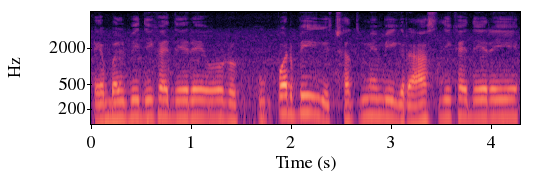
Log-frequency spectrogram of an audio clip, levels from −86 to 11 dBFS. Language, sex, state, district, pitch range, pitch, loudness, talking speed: Hindi, male, Gujarat, Gandhinagar, 130-145 Hz, 140 Hz, -19 LUFS, 235 wpm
